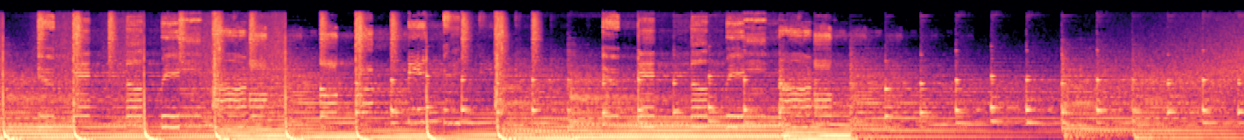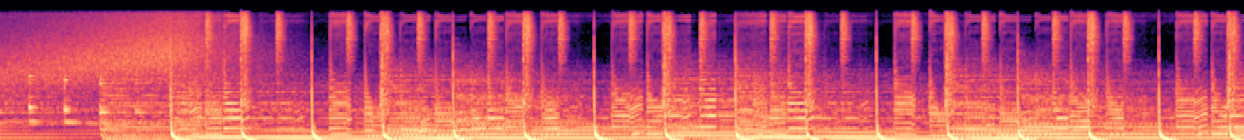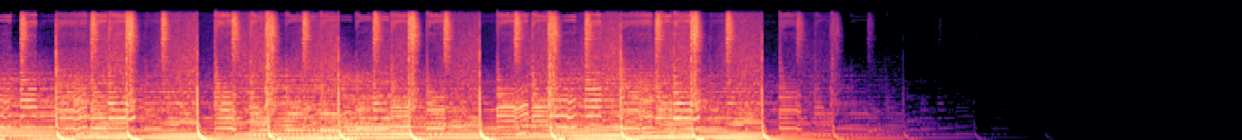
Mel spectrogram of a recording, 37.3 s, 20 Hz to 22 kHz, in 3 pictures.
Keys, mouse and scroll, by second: 4.3 F12.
